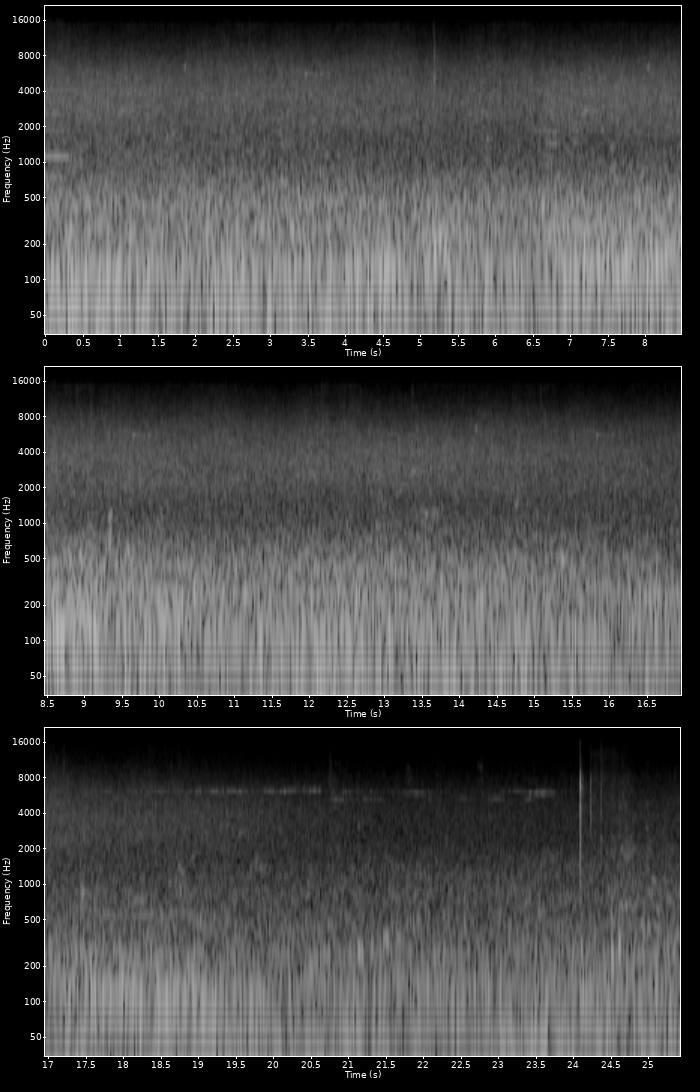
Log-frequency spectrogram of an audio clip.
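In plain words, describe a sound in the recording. A bus engine hums steadily as the bus drives along, slowing toward the end.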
